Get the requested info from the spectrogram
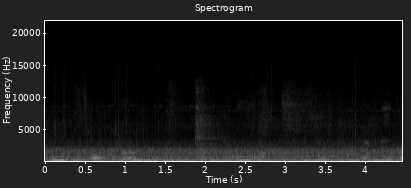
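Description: Busy gym background: music and indistinct voices over a steady low rumble.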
